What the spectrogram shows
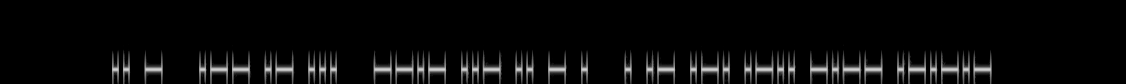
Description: Morse code, heard as a keyed tone, about 22 wpm, 700 Hz. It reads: IT WAS QUITE EARLY.
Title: Sentences from Top 700 Words 22wpm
